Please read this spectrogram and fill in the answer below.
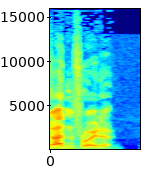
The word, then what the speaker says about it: Schadenfreude: Is that how you pronounce it? – Schadenfreude.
